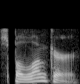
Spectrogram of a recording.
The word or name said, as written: spelunker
